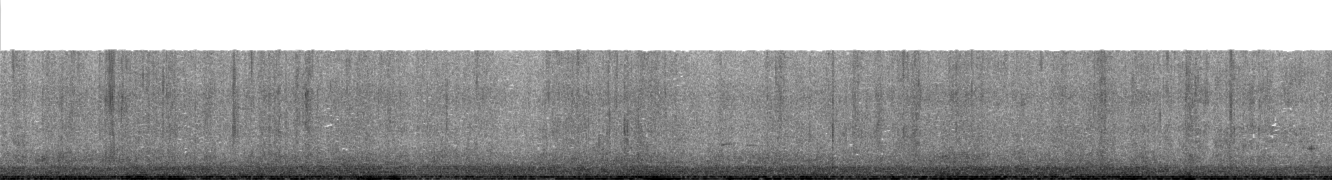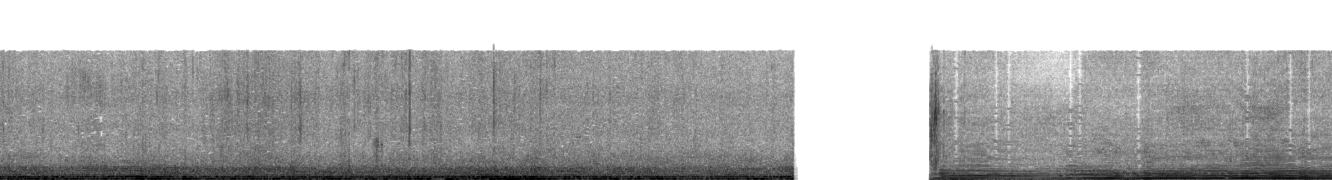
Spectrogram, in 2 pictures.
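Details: Continuous droning buzz of a fly, a low harmonic hum holding steady for about sixteen seconds, then a brief gap of silence and a higher, sharper buzz resuming at the end.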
